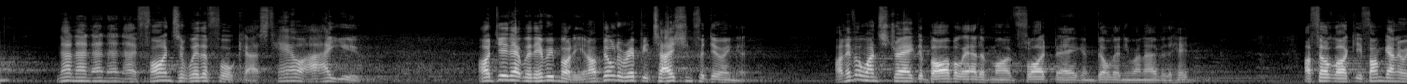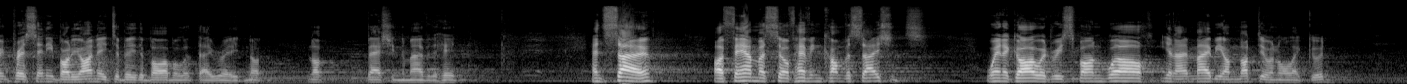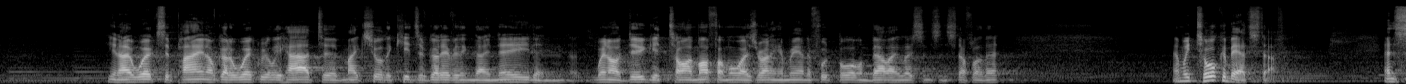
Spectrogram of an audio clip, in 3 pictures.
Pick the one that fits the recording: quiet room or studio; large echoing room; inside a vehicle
large echoing room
